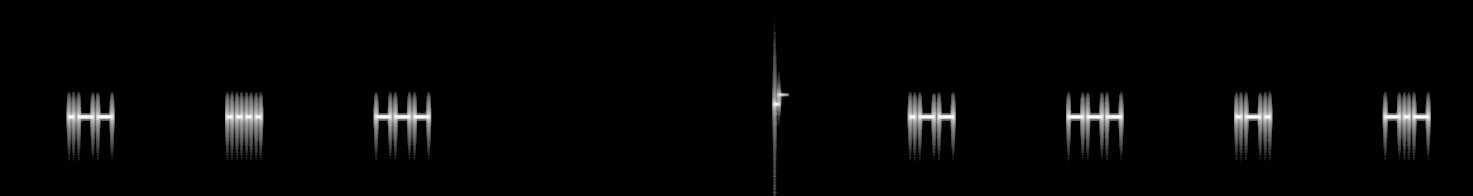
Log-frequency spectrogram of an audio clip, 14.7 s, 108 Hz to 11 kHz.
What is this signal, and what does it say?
Morse code, heard as a keyed tone, about 25 wpm, spaced as for 7 wpm, 700 Hz. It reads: WHO WORK
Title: 8x Character Spacing - Top 300 Words - 25wpm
